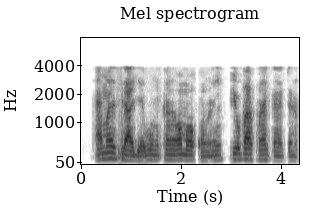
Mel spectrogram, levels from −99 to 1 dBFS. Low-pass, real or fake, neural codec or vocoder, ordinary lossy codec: 7.2 kHz; fake; vocoder, 44.1 kHz, 128 mel bands, Pupu-Vocoder; AAC, 16 kbps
